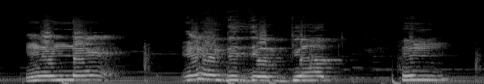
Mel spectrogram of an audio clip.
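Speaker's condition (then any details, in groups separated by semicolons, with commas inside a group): Cerebral palsy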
